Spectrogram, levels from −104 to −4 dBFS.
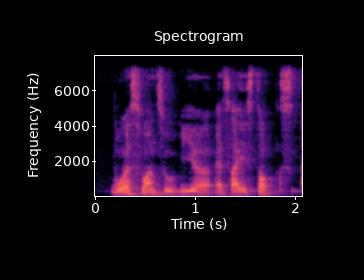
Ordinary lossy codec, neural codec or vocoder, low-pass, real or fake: none; none; 7.2 kHz; real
